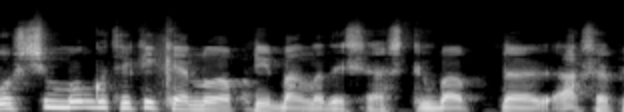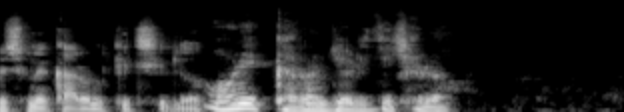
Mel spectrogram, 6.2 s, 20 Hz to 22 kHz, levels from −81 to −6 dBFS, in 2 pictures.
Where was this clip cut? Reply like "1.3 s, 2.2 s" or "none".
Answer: none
